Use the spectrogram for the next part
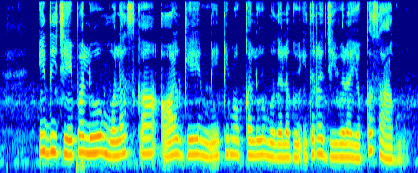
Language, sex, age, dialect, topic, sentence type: Telugu, female, 25-30, Telangana, agriculture, statement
